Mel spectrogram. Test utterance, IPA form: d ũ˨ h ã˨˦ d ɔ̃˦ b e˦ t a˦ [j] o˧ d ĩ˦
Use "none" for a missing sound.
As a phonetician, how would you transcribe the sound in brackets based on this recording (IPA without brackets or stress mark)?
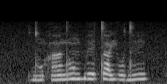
j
